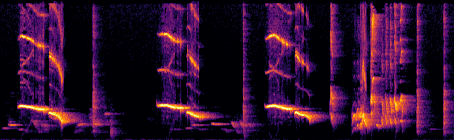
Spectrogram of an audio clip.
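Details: Murai batu, the white-rumped shama, giving a lure song meant to set other birds singing: three bright whistled phrases that each slur steeply downward, followed by short notes and a final burst of buzzy, scratchy chatter.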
